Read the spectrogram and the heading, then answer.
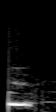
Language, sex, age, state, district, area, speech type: Manipuri, female, 30-45, Manipur, Senapati, rural, conversation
